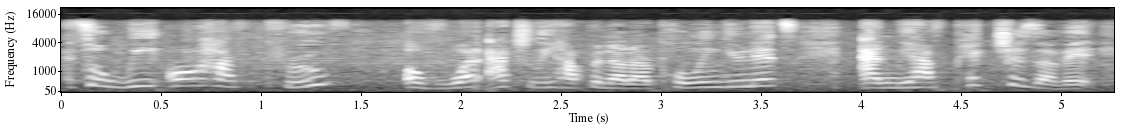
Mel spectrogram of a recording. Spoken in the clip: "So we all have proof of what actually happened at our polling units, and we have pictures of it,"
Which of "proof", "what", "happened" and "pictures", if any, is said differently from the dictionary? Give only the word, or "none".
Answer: none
